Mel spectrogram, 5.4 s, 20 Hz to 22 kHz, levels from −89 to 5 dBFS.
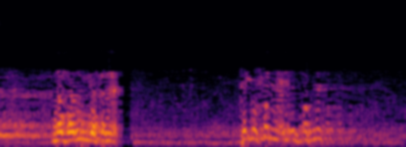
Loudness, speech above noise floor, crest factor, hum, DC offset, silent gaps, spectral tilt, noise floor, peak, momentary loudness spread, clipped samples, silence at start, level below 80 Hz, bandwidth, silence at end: -23 LUFS; 25 dB; 20 dB; none; under 0.1%; none; -11.5 dB/octave; -47 dBFS; -4 dBFS; 27 LU; under 0.1%; 0 s; -62 dBFS; 3.2 kHz; 0.2 s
